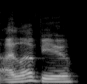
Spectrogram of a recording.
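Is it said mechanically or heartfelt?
mechanically. It is said flatly, by rote, without feeling.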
